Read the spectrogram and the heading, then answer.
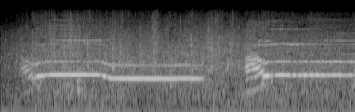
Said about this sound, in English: Then, above the gentle lapping of the waves, I perceived a sinister banshee wail.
